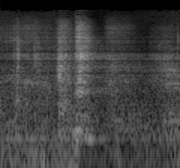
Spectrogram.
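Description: Low, steady rumble of road traffic carried into a concrete pipe tunnel, with a brief rustle about a second in.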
